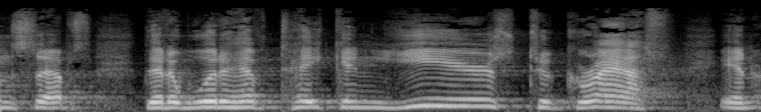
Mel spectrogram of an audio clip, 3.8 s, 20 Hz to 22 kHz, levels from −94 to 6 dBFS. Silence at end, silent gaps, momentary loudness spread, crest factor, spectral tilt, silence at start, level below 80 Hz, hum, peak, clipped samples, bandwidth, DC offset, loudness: 0 s; none; 10 LU; 16 dB; -5 dB/octave; 0 s; -66 dBFS; none; -6 dBFS; under 0.1%; 15 kHz; under 0.1%; -22 LUFS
